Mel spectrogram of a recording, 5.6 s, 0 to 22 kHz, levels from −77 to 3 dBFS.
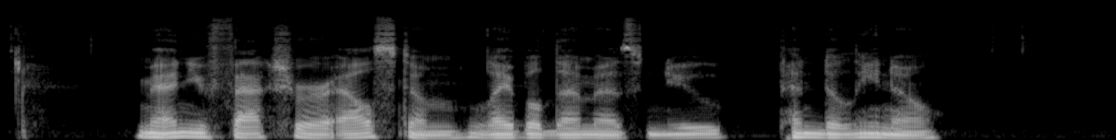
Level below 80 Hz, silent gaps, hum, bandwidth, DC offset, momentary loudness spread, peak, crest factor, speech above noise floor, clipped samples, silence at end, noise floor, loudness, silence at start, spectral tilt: -44 dBFS; none; none; 12.5 kHz; under 0.1%; 7 LU; -6 dBFS; 16 dB; 46 dB; under 0.1%; 0.9 s; -66 dBFS; -22 LUFS; 0.05 s; -7.5 dB/octave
